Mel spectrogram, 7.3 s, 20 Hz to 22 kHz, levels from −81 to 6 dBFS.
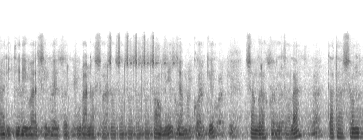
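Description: From the start and all the way through, every phrase is trailed by a quieter, thinner copy of itself, arriving around 0.4 s later and about 8 dB below the direct speech. This is echo with no canceller. The far end played the call over a loudspeaker, its microphone picked that sound back up, and nothing subtracted it, so the speech returns after the network round trip as a distinct shadow.

From 2.22 s to 3.07 s the speech gives way to a rapid machine-gun stutter. One fragment of about 171 ms repeats exactly five times, at a rate of 5.86 Hz. This is a system hang loop. The computer or audio driver stalled while the sound hardware kept replaying the same ring buffer, whose length fits an 8192-sample buffer. Roughly a second of the real speech is lost and replaced by the repeating fragment.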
